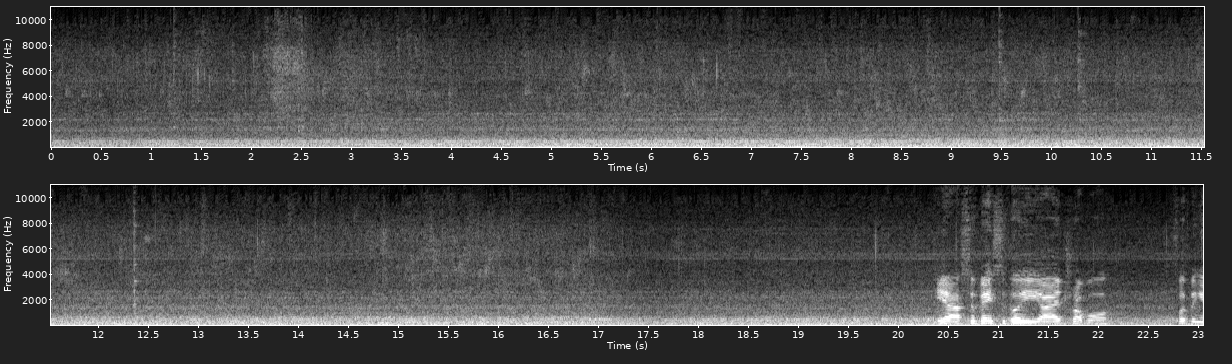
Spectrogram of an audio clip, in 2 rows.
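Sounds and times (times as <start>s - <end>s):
pan sizzling: 0.0s - 17.4s
constant low hum: 0.0s - 23.0s.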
